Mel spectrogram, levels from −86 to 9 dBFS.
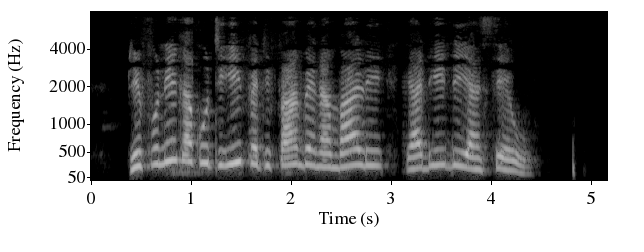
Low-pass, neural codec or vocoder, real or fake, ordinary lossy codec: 7.2 kHz; none; real; AAC, 32 kbps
